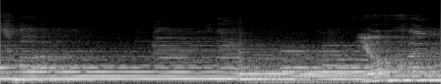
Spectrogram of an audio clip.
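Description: A live band playing an instrumental passage with guitar to the fore, holding sustained chords that change about halfway through, with a sliding note near the end.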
